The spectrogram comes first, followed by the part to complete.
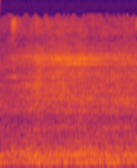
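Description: Ballpoint pen writing on paper over a steady background hum.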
